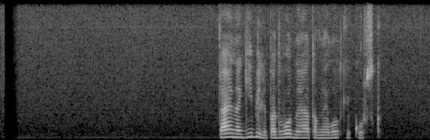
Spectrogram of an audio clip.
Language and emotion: Russian, neutral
